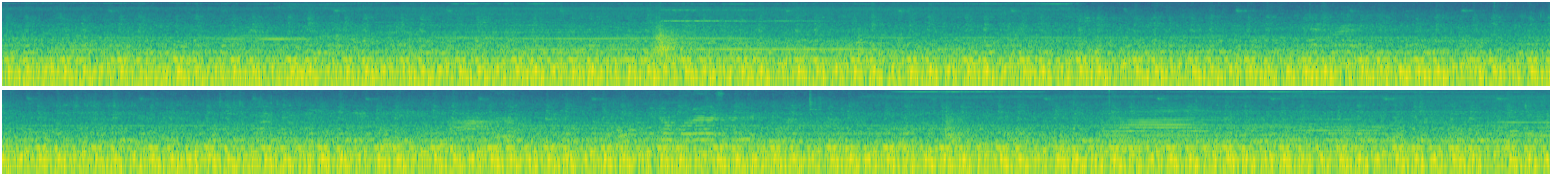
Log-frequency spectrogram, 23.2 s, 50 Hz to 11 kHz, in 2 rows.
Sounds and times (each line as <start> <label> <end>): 0.0 whining noise 8.6
0.0 3-cylinder ABC diesel engine 23.2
